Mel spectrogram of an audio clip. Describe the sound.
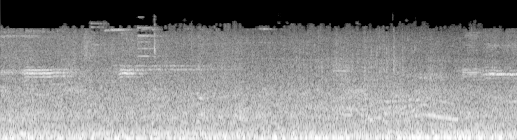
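Dense, steady city traffic ambience: a continuous rumble of engines and vehicles with a faint murmur of voices and occasional thin high-pitched beeps, loud and unbroken throughout.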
